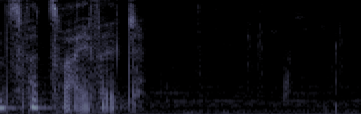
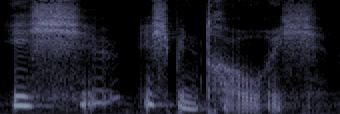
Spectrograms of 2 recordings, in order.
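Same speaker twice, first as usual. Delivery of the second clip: faltering whispered sadness, softer; cracking voice; 7 semitones higher, 3 dB quieter, slower than usual. A narrator's reading. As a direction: let the voice break on the words. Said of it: "mit brüchiger Stimme".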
